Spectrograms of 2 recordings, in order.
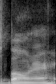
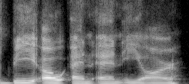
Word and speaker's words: Bonner: louise and neil boner it is boner it's b-o-n-n-e-r that's bonner boner is spelled with one end i don't give a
